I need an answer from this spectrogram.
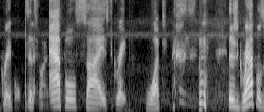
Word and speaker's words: Grapple: a grapple it's a it's pronounced grape apple sized grape what there's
